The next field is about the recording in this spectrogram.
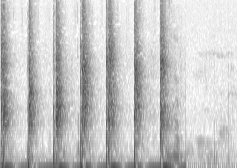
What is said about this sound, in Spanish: Aplauso.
